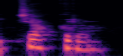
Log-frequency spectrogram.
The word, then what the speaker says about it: chakra: Okay, so like how, yes, about how do you say like cello or chavata? Okay, that's how you say chakra.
